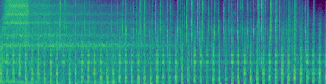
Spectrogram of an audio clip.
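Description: Electronic news-intro music with a fast, even pulsing beat over sustained synth tones, opening with a short whoosh as the logo appears.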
